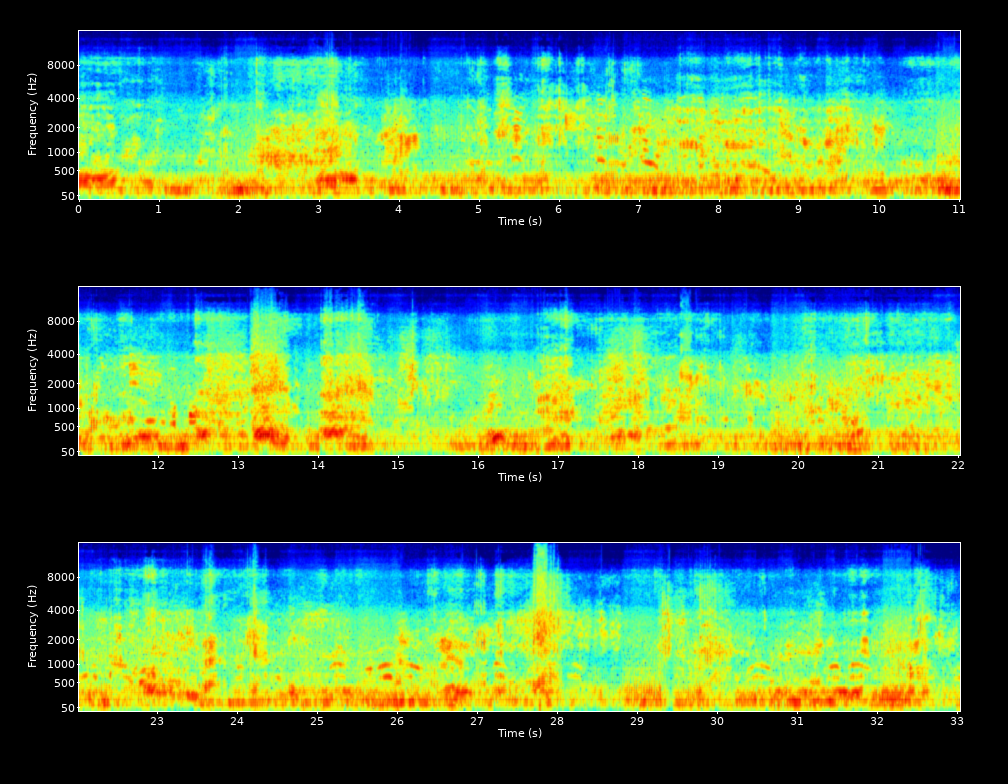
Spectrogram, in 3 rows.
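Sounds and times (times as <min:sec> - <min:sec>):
crowd voices chattering: 0:00.0 - 0:33.0
dirt bike engines revving: 0:00.0 - 0:33.0.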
